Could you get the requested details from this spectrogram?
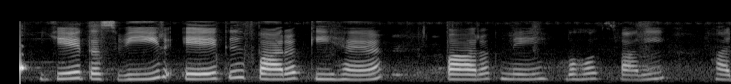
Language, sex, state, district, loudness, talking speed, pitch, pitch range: Hindi, female, Haryana, Jhajjar, -22 LUFS, 90 wpm, 250 Hz, 235-270 Hz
